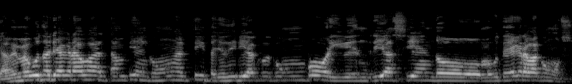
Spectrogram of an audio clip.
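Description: Amid noticeable background noise, a man with a Dominican accent speaks in a raised, projected voice, high-pitched with fairly even intonation, at a moderate pace and with big swings in loudness. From Dominican Republic. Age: 20s. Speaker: urban music artist. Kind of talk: casual interview.

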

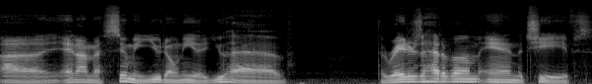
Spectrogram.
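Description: A man's fairly low voice at a fairly slow pace, with ordinary pitch variation and audible room echo. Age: 30s. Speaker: podcast co-host. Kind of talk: casual chat.

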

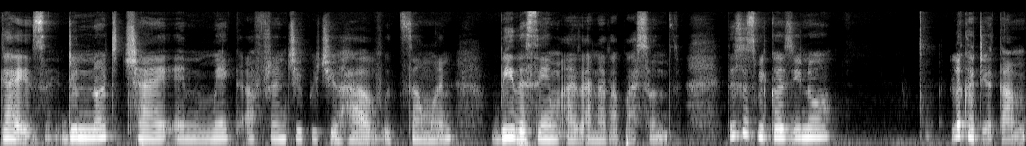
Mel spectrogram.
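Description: A woman talks at a fairly slow pace in a somewhat breathy voice. The recording is very clean, with a silent background. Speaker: podcast host. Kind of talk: casual solo podcast talk. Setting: solo podcast recording.

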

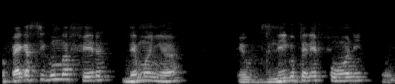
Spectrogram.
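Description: Speaking at a moderate tempo, the man has a somewhat breathy voice. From southern Brazil, Porto Alegre metro area. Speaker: English teacher and online content creator. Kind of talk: casual interview on a live stream.

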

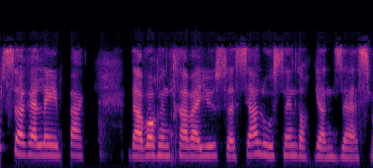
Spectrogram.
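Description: A woman speaks at a medium pitch in a Saguenay accent. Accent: Saguenay Quebec French. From Quebec, Saguenay. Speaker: police social worker. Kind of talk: radio panel discussion. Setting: studio.

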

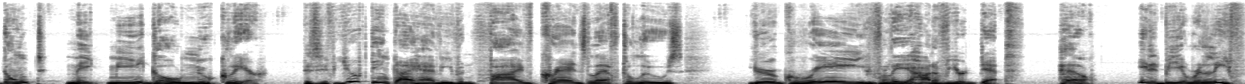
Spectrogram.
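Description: A gruff man speaks at a very slow pace and a medium pitch. His loudness stays very even while his pitch swings very widely. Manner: gruff, defiant bravado.

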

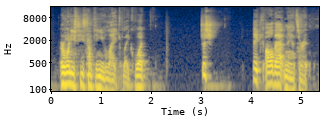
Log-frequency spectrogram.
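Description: A man's medium-pitched voice with vocal fry, lively intonation and long, frequent pauses. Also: moderate pace. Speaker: podcast co-host. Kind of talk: casual interview chat. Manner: joking, animated.

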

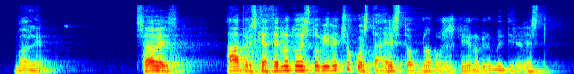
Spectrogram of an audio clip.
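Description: A man with a Spanish accent, a fairly high pitch, a dark, mellow tone and vocal fry, very wide pitch swings, a very fast pace and long, frequent pauses. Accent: Spanish (Spain). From Spain. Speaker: HR innovation consultant. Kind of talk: interview conversation.

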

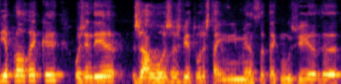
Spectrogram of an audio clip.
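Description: A man speaks in a normal speaking voice, fairly high in pitch. His pitch varies in an ordinary way. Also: fairly slow pace. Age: 40s. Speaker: public relations manager at car dealer. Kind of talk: panel discussion.

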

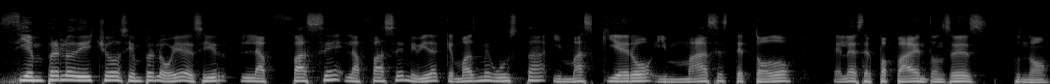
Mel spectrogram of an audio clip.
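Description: A man speaks with a fairly high pitch and a dark, mellow tone, his pitch varying in an ordinary way, in a dry, close recording with no echo. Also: fairly slow pace, quiet background. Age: 40s. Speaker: podcast host. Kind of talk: casual chat.

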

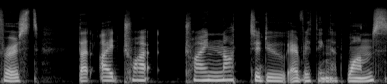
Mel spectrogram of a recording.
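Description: A plain, everyday voice from a woman, fairly low in pitch and fairly slow, recorded dry and close with no echo. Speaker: podcast host. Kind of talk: casual interview chat. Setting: studio.

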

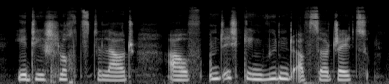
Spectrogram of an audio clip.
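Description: Someone reads aloud in a natural voice.

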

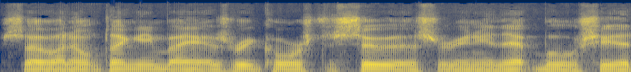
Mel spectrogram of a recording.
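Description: A man with a Kentucky accent talks at a very fast pace in a very deep, low voice. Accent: Southern US (Kentucky). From Kentucky, US. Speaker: podcast host and singer-songwriter. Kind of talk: casual solo podcast intro. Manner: talkative, chatty.

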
